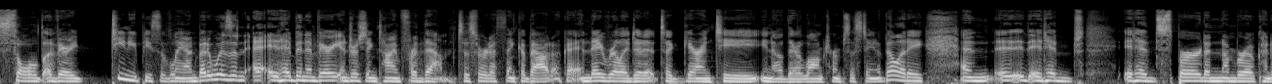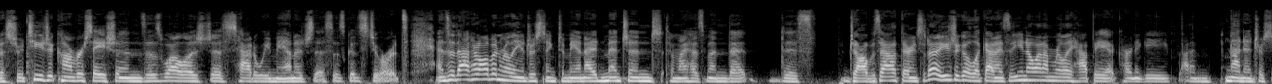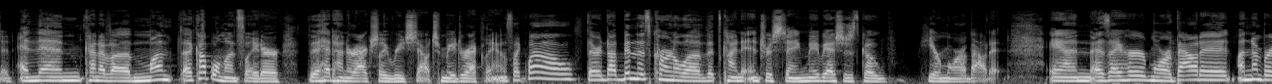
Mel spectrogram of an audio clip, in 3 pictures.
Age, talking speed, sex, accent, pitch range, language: 30-49, 260 wpm, female, American, 140-170 Hz, English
